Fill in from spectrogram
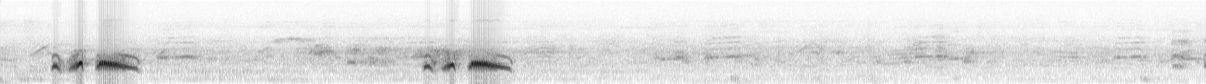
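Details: Spotted dove cooing to prompt breeding: two phrases about four seconds apart, each of short rising notes then a long soft falling coo, followed by a long quiet stretch with faint background sounds.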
